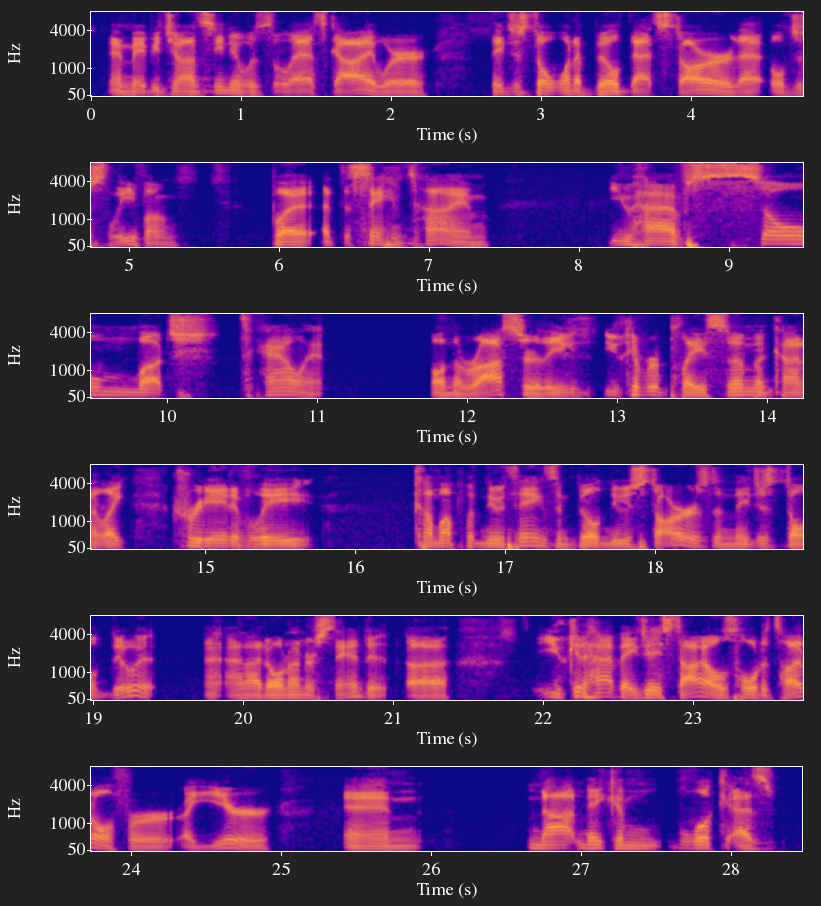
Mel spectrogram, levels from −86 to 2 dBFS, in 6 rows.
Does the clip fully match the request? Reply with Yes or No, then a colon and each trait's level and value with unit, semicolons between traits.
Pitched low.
Yes: low, 110 Hz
